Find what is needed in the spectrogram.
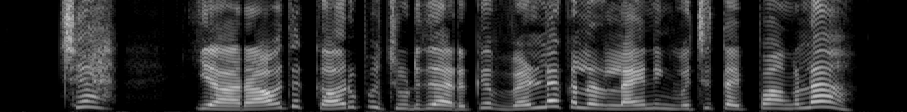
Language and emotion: Tamil, disgusted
